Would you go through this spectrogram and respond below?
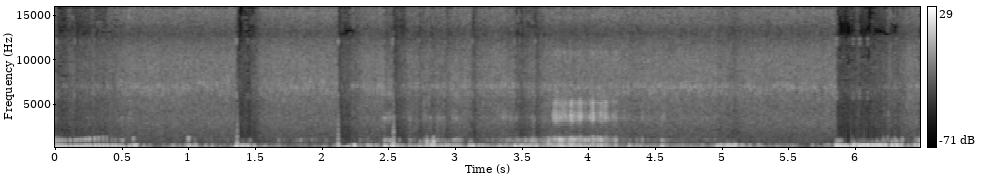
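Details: Loud, continuous gurgling and rumbling with sloshing, heard through a stethoscope at a belly button after candy and fizzy soda: active bowel sounds (borborygmi) in a staged ASMR recording.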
